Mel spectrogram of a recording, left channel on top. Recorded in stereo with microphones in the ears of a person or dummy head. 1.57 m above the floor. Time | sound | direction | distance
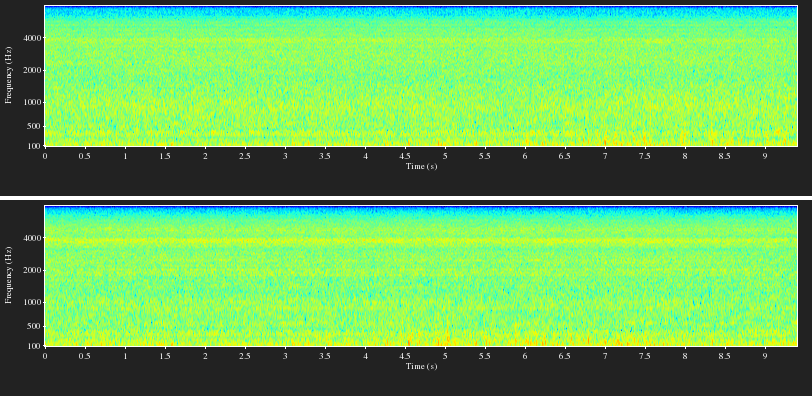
0.0 | running water | 5° right (ahead or behind) | 3 m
